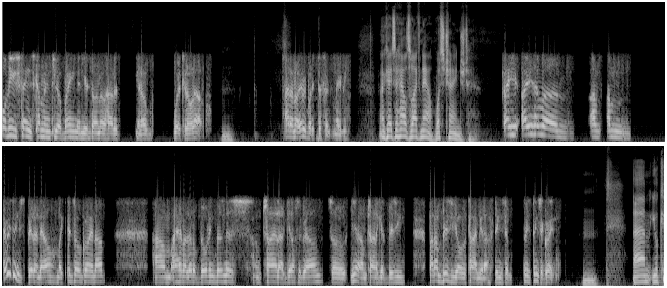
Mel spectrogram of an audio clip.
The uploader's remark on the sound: Called in to talk about his experiences.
